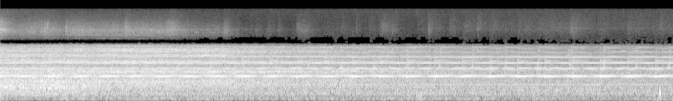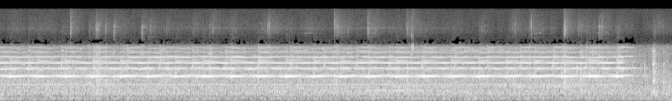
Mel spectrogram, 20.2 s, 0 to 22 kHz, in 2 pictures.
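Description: Several electronic railroad crossing bells (WCH and Siemens) ringing together in a steady pulsing rhythm, over the fading rumble of a commuter train that has just passed. The bells cut off suddenly about 19 seconds in, as the gates finish rising.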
